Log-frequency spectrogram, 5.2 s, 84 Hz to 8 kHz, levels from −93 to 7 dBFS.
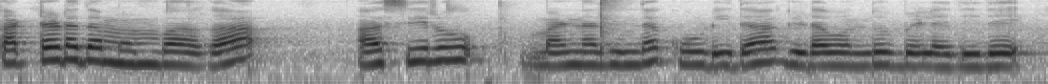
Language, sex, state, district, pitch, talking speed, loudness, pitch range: Kannada, female, Karnataka, Bangalore, 240 Hz, 80 wpm, -15 LUFS, 230-270 Hz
